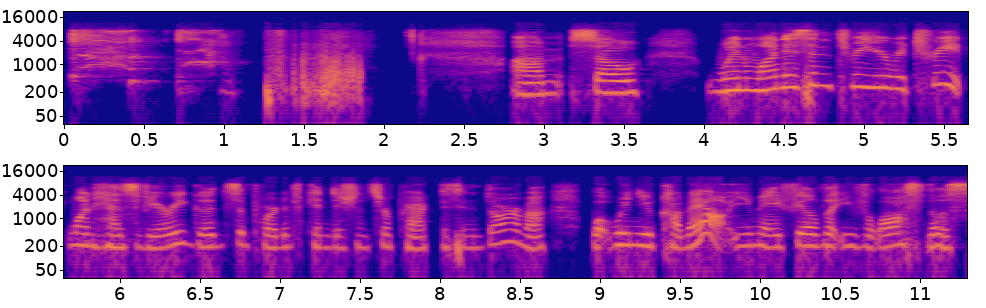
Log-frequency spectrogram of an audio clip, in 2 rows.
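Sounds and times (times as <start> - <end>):
loud harsh fit of coughing: 0.0 - 1.9
speech: 2.8 - 11.2.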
